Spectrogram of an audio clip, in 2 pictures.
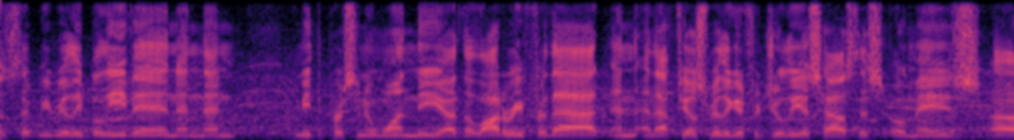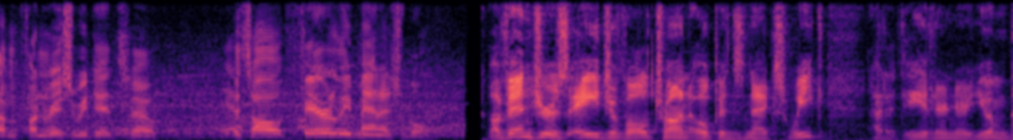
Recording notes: From the Tribeca Film Festival Red Carpet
